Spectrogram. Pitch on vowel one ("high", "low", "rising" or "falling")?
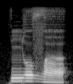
high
